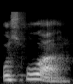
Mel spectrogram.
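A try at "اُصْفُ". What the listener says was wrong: Anta uspu pendek, tak panjang.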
